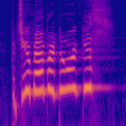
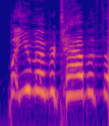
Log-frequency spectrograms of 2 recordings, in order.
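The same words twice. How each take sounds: First: High, loud goofy voice on Dorcas; silly funny voice. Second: Said in the usual way. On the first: Pretend. Pastor jokes about the name Dorcas in a goofy voice. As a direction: ham up the odd name for a laugh. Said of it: "'cause I can't do that with a straight face". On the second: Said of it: "Let's call her Tabitha".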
